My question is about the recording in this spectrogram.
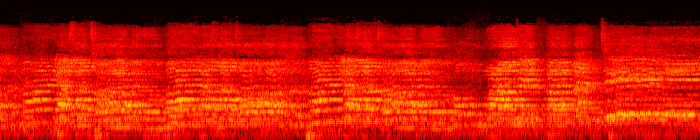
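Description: Female vocal group of four singing a cappella in harmony, several sung voices moving together with no instruments.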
